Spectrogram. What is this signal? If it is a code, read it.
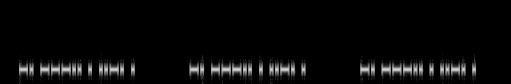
Morse code, heard as a keyed tone, about 45 wpm, 700 Hz. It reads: N8EFE N8EFE N8EFE
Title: USA Call Signs - 5 Characters - Repeated 3x - 45wpm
